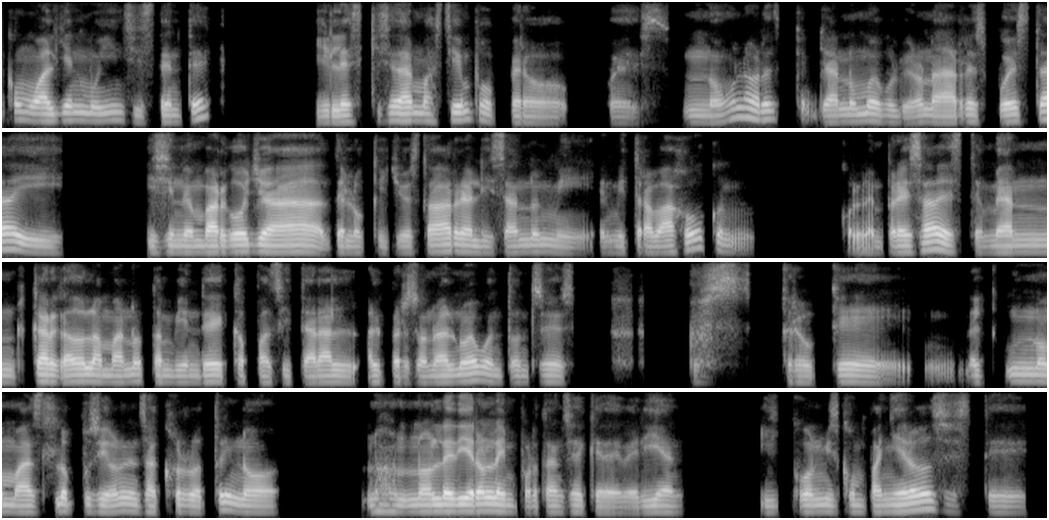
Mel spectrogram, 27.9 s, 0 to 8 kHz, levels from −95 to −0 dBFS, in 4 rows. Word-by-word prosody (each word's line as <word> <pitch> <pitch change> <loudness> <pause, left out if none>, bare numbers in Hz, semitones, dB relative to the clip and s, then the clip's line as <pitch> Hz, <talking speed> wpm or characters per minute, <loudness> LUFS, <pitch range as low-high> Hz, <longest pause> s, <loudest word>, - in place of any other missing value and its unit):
como 130 -4 0
alguien 135 +3 0
muy 125 0 -3
insistente, 110 -5 -5 0.7
y 100 - -6
les 110 +1 +1
quise 130 - -7
dar 125 0 +6
más 125 -4 -4
tiempo. 135 -3 -2
Pero, 95 -2 -4 0.3
pues, 95 -1 -11
no, 105 +8 -5
la 180 -1 -2
verdad 145 -1 +1
es 150 - -17
que - - -12
ya 105 0 0
no 115 0 -2
me 120 0 +1
volvieron 105 0 -4
a - - +2
dar 100 0 +2
respuesta 115 +6 +1
y 105 -6 -2 0.6
y, 100 - -6
sin 105 +1 -2
embargo, 105 +2 +6
ya 110 -1 +6
de - - 0
lo 100 -1 -4
que 95 - -14
yo 100 - -7
estaba 110 +3 +3
realizando 105 -1 0
en 110 0 -4
mi 95 -3 -8
en 100 - -10
mi 100 - -8
trabajo 100 +1 +1
con - - -8 0.6
con - - -6
la - - -2
empresa, 115 +9 +4
este, 100 -3 -2
me 100 +1 0
han 105 0 -1
cargado 115 0 +6
la 110 -2 +5
mano 105 +2 +1
también 105 0 -3
de 110 0 +3
capacitar 100 0 -3
al 105 -1 0
al 105 - -3
personal 105 +2 0
nuevo. 125 +2 +3
Entonces, 105 0 -5 0.7
pues, - - -6 0.2
creo 105 -1 -5
que, 110 -2 -2
mm, - - -17
eh, - - -5
qu - - -8
nomás 110 -3 0
lo 120 -1 +2
pusieron 110 0 -1
en 115 - -1
saco 105 +2 -2
roto 105 +5 -1
y 135 - +3
no 105 -3 +1 0.6
no 110 +1 -6
no 110 +1 +2
le 115 0 +8
dieron 120 +1 +7
la 115 - +7
importancia 105 0 -3
de - - -7
que 100 - -4
deberían. 100 +2 -2 0.5
Y 100 - -11
con 110 0 0
mis 110 -2 -5
compañeros, 115 +6 +2
este, 100 -2 -10
105 Hz, 185 wpm, -24 LUFS, 100-115 Hz, 0.7 s, le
